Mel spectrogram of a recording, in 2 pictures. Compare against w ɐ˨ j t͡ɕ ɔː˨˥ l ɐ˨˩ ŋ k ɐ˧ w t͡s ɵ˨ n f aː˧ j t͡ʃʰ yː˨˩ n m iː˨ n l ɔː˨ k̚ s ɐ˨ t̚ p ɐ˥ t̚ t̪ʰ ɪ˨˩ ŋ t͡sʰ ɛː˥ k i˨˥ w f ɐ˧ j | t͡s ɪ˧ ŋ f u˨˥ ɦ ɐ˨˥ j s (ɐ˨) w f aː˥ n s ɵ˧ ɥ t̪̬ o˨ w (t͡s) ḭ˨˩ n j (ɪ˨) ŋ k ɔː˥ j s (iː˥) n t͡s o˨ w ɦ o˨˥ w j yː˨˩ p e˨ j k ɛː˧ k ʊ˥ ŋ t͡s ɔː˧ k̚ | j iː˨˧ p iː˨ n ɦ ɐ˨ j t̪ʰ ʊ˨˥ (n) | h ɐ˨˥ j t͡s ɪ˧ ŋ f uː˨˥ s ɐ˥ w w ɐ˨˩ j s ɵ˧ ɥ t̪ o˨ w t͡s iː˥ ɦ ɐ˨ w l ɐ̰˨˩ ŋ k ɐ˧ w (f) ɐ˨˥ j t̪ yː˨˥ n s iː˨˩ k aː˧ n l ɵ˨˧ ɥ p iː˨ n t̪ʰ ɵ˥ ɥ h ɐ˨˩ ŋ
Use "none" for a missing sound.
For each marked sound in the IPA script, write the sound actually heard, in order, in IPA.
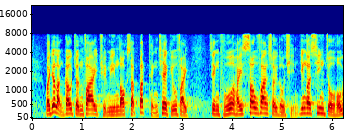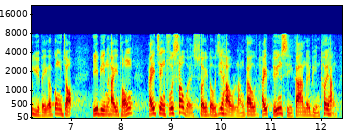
ɐ˥, t͡sʰ, ɪ˥, iː˥, ŋ, h

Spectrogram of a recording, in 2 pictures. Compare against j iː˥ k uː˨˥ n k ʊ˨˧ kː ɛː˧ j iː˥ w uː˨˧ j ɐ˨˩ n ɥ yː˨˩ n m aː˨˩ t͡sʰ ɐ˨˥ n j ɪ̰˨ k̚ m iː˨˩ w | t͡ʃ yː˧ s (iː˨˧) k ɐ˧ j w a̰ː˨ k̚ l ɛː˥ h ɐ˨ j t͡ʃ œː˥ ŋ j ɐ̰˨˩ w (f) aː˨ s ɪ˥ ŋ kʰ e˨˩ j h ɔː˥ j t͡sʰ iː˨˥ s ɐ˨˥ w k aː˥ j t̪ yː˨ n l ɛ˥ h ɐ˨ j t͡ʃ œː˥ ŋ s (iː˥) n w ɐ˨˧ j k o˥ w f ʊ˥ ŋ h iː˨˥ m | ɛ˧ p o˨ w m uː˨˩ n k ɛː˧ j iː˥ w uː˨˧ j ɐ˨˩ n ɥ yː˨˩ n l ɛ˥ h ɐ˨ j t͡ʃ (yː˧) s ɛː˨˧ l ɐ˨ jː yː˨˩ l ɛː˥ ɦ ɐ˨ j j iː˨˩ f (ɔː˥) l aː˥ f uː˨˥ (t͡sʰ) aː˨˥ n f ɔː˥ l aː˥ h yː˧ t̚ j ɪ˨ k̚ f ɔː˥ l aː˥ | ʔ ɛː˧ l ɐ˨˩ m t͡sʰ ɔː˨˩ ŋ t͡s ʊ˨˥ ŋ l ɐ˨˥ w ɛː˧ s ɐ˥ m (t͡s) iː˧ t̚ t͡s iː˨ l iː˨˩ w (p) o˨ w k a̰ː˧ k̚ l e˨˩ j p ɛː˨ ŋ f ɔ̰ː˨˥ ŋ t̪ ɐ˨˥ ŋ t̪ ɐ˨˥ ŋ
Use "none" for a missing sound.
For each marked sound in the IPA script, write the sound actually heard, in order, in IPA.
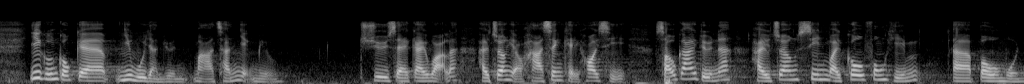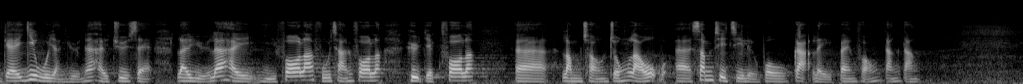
ɛː˨˧, h, iː˥, yː˧, ɔː˥, t͡sʰ, t͡sʰ, p

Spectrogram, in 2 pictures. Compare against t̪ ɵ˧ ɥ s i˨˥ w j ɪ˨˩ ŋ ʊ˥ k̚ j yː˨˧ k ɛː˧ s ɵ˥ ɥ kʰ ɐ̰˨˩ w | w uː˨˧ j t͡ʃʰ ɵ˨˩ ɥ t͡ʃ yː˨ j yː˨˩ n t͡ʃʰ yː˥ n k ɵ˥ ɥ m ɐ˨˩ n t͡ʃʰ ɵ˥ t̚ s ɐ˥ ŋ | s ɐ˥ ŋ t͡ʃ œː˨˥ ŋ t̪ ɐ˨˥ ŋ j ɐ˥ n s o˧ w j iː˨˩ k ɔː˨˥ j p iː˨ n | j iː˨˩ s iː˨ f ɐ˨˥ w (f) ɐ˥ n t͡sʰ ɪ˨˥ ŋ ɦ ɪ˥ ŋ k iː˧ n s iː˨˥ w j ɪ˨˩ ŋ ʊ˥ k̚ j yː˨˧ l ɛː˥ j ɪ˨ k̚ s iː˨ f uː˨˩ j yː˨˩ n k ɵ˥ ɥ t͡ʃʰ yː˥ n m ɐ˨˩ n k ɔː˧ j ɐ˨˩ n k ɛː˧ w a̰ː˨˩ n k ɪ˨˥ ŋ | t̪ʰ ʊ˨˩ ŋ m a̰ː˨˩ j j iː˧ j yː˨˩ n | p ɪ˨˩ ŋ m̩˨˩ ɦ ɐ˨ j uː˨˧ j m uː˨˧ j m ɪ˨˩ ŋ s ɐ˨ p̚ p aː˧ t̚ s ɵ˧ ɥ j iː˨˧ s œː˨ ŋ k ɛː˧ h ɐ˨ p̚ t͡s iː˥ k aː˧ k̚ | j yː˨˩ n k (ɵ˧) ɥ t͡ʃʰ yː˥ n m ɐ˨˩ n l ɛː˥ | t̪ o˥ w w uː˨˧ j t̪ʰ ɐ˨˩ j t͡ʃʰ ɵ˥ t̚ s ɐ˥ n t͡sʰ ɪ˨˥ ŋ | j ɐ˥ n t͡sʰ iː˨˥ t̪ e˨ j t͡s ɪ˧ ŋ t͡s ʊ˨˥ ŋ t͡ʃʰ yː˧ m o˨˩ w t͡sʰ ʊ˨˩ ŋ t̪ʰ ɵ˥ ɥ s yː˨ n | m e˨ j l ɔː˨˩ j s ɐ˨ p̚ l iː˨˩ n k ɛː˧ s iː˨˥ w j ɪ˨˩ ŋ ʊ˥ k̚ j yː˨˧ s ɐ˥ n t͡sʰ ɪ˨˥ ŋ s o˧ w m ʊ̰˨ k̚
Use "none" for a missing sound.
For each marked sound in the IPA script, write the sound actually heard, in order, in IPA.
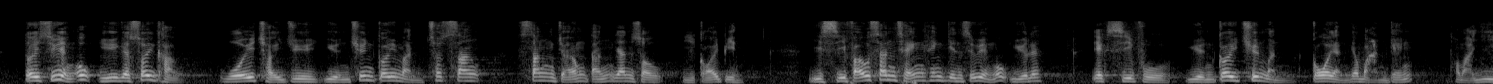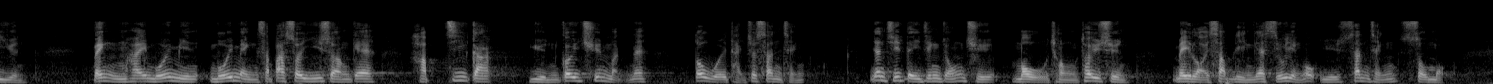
s, ɵ˥

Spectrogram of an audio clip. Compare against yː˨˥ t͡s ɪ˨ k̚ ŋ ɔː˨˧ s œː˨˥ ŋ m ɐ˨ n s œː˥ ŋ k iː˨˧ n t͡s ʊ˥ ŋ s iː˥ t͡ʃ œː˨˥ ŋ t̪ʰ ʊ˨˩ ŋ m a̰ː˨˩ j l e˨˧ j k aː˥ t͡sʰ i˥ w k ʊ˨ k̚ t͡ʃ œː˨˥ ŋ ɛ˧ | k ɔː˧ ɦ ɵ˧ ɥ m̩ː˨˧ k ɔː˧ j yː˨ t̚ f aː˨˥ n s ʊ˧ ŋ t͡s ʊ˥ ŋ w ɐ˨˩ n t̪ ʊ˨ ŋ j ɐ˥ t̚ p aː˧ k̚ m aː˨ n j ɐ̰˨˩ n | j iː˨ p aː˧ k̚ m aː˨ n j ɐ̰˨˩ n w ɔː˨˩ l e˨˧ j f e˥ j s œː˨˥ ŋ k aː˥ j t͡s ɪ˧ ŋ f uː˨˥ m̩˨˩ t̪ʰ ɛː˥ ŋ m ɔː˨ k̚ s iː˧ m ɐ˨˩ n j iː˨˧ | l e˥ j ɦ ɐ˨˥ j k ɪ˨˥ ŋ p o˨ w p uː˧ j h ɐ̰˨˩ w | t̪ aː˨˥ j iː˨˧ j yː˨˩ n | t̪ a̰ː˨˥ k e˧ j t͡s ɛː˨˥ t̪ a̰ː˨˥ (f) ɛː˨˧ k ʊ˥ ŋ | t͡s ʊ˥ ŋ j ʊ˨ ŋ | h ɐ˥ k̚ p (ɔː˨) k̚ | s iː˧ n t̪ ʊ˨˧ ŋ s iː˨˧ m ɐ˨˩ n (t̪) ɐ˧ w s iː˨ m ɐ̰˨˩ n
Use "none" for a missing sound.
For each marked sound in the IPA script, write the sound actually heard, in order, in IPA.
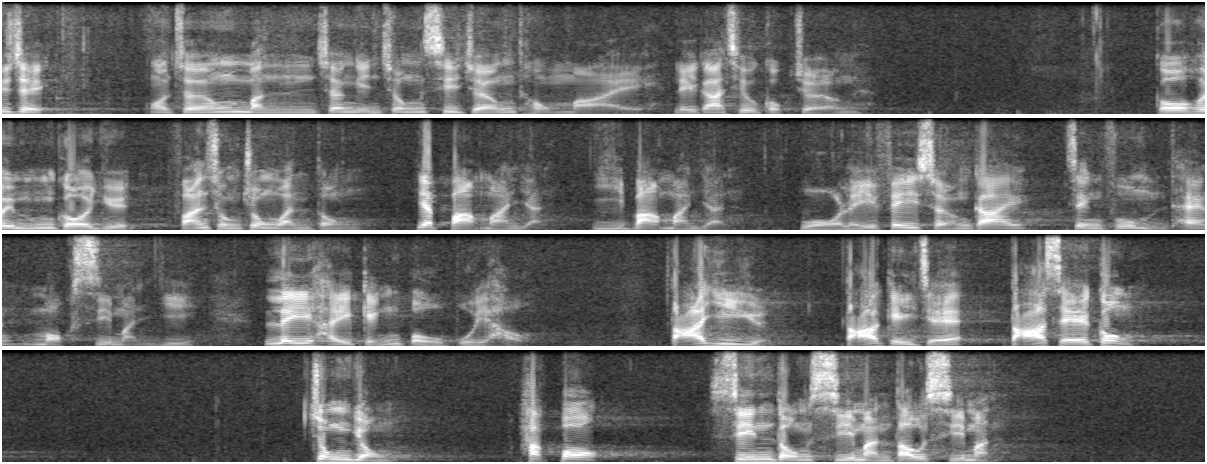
s, ɔː˥, t̪

